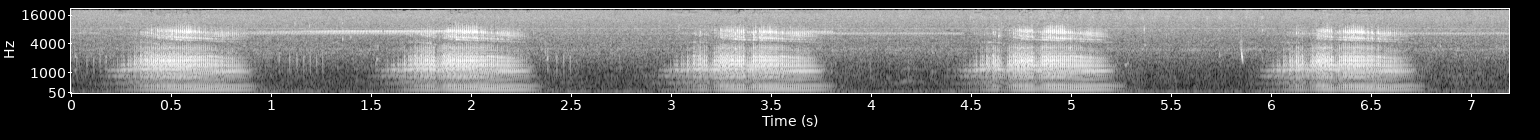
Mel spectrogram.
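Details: American bullfrog (Rana catesbeiana) in Korea calling: five deep, throaty, harmonic croaks with a low base, each about half a second long, repeated steadily every one and a half seconds over faint background hiss.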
